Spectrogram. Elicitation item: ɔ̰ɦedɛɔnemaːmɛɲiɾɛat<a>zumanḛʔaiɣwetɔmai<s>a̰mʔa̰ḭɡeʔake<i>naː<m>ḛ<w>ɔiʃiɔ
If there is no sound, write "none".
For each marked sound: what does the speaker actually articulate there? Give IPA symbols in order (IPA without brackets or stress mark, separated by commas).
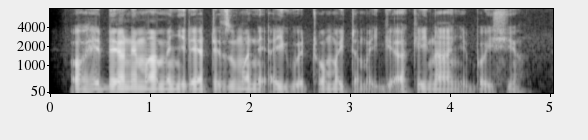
e, t, i, ɲ, b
